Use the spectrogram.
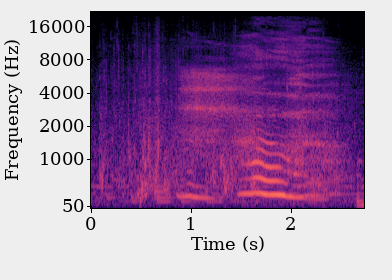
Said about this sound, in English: We'll just dip our toes in the water. I'm diving in.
